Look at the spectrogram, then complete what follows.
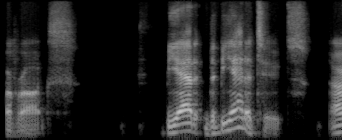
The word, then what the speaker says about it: Beatitudes: the beauty tides the bayou how do you pronounce that um the euditides is what's flashing in my head but that's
